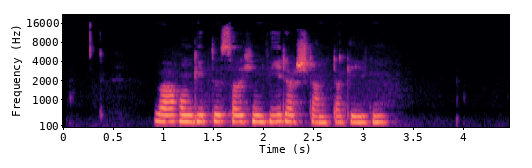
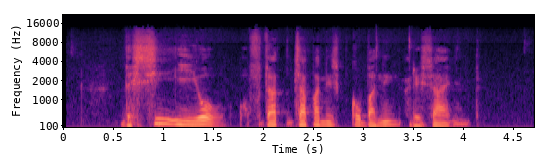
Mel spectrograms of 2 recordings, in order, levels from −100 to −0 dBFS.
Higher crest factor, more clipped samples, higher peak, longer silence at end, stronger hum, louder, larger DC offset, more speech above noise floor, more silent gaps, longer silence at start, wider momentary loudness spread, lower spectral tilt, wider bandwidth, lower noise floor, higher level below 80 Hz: about the same, 16 dB vs 20 dB; neither; about the same, -12 dBFS vs -10 dBFS; first, 1.2 s vs 0.65 s; neither; first, -26 LUFS vs -29 LUFS; neither; first, 56 dB vs 36 dB; neither; first, 0.9 s vs 0.6 s; second, 7 LU vs 11 LU; about the same, -4.5 dB/octave vs -5 dB/octave; first, 15 kHz vs 13.5 kHz; first, -82 dBFS vs -64 dBFS; second, -66 dBFS vs -54 dBFS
